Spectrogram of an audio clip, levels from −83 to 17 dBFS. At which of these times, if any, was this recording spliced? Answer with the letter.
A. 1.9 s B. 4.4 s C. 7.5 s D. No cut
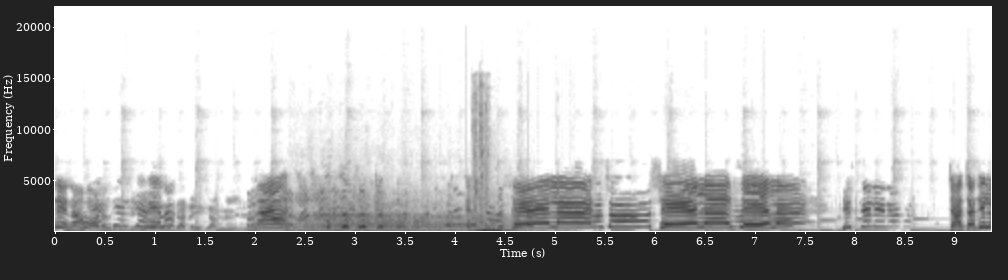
B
